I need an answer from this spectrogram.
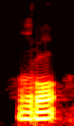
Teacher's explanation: le bout de la langue qui vient derrière les dents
